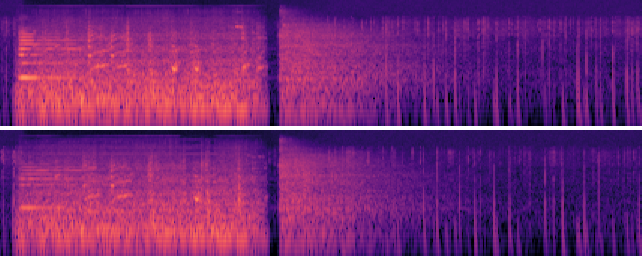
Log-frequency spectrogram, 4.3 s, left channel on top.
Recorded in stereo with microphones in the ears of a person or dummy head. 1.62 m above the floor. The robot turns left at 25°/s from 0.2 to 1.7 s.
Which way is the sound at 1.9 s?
15° right (ahead or behind).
